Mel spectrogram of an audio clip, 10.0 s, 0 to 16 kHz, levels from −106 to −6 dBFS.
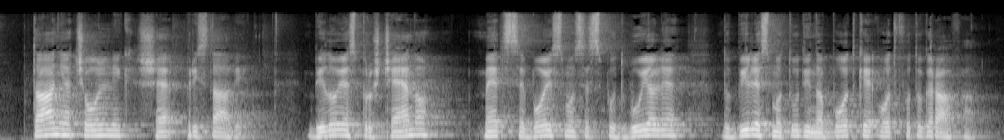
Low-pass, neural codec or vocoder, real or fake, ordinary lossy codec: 10.8 kHz; none; real; MP3, 64 kbps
